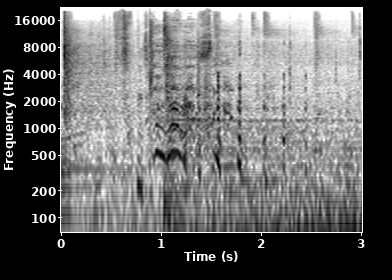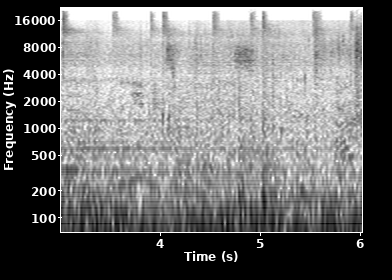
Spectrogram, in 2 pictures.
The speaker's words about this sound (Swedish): Nu är det dags att sluta snacka, hoppa in i minibussarna och vi ger oss av ut i vargskogen.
